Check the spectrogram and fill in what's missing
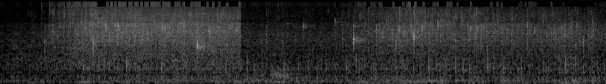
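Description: Mini sandwiches frying in a small amount of oil over a lowered flame, giving a steady, close, continuous sizzle that drops in level partway through, then swells again with small crackles and pops.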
